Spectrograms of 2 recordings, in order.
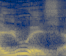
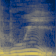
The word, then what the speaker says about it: Louis: Und zwar, er spricht sich nicht etwa Louis aus, in englisch-amerikanischer Art, sondern französisch, also Louis, nach irgendwelchen Ahnen aus dem Königshaus.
